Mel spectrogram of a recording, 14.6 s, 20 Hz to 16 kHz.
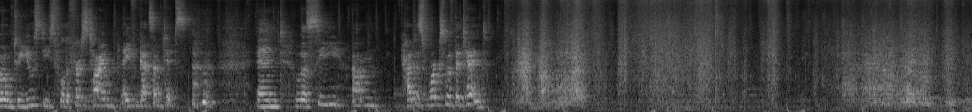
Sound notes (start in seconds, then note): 3.8 laughs; 7.6 sound of opening zipper; 10.4 continuous low music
